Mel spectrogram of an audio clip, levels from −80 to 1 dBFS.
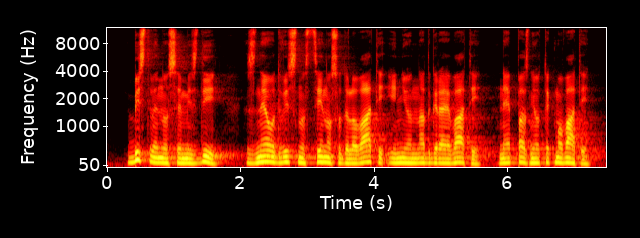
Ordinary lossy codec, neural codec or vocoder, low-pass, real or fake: none; none; none; real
